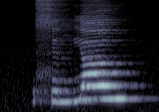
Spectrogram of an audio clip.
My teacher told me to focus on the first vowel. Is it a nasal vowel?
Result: no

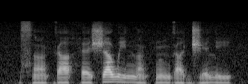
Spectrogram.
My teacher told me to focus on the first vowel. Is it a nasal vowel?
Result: yes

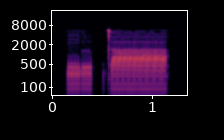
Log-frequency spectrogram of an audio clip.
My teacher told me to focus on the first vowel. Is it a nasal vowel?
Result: no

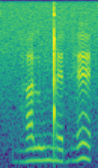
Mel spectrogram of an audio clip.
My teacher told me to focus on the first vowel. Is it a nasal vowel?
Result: no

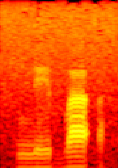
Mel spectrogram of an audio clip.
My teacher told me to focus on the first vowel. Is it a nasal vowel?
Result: no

